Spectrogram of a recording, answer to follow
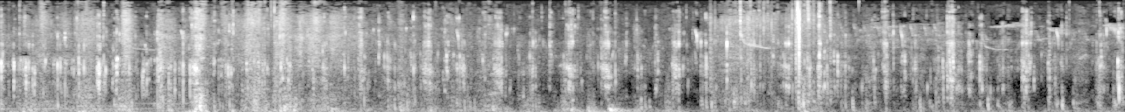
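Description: A pig eating leafy greens soaked in liquid from a metal bowl: wet, irregular chewing and slurping with sharp smacks, heavier in the first few seconds and again about ten seconds in.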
